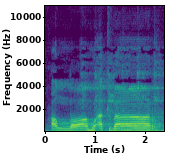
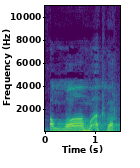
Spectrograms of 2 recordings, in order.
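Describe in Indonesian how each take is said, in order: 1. Vokal setelah b di Akbar yang dipanjangkan. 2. Tidak ada vokal yang dipanjangkan melebihi panjang normal. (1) "Atau Akbar dia kasih panjang, ba-nya di Akbar" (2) "Tidak merubah makna"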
